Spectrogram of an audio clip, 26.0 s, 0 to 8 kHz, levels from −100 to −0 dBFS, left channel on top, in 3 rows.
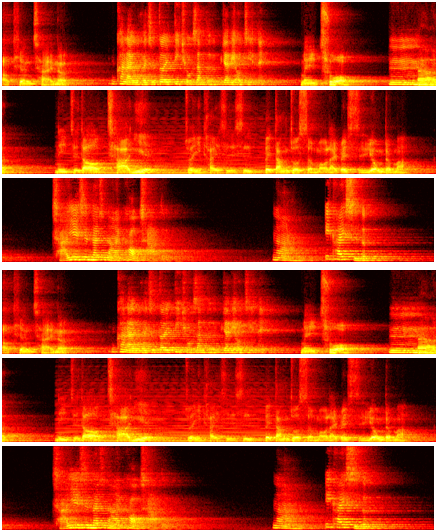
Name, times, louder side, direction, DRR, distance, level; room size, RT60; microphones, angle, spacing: voice 1, 0.0-1.4 6.0-6.9 8.3-8.8 9.7-11.7 12.4-16.8, left 1 dB, 20° left, 9 dB, 0.5 m, -20 dB
voice 2, 2.1-5.3 7.7-8.5 18.4-20.7 22.8-23.4 23.8-24.6, left 1 dB, 60° left, 3 dB, 1.5 m, -24 dB
sound 1, 9.7-15.0, right 1 dB, 45° right, 3.0 m, -37 dB
21.0 x 7.1 x 5.2 m, 2.7 s
head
